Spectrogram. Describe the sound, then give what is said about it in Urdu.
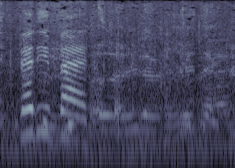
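A crowd of migrants, newly arrived from Turkey by boat on the Greek island of Lesbos, chants and shouts slogans while entering a registration camp, with two loud rhythmic calls near the start fading into a steady murmur of group voices. “تارکین وطن ایک رجسٹریشن کیمپ میں داخل ہو رہے ہیں اور نعرے لگا رہے ہیں.”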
